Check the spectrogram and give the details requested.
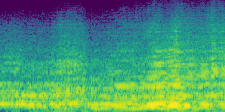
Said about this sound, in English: Next up, Adam McLean on the Flitwick Motorcycles Yamaha. He's away.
